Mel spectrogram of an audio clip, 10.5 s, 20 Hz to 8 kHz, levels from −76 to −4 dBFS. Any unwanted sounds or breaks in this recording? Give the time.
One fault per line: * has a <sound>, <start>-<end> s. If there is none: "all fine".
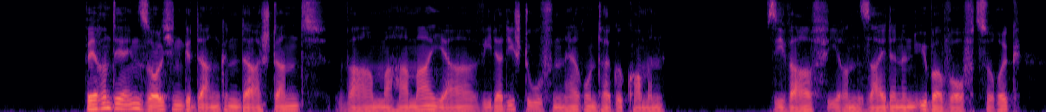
all fine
